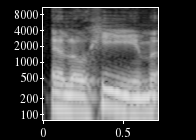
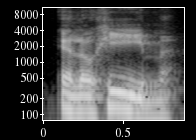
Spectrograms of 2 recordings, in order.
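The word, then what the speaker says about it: אלהים: In Elohim, you can hear the longer vowel in im in Biblical Hebrew. Elohim, Elohim, or Elohim.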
